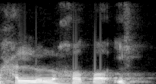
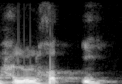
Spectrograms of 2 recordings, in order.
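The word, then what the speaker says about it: محل الخطأ: Beliau salah bacanya al-insanu mahallul khoto'ih wan nisyan, bukan mahallul khot'ih wan nisyan.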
